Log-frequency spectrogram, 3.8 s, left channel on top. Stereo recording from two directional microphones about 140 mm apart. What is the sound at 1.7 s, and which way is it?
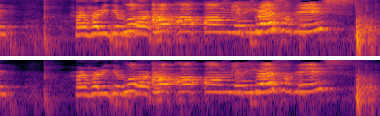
Laughter, 60° left (ahead or behind).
